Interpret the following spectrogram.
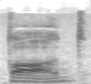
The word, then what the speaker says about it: ض: The difference between the dad is that it's going to be pronounced full-mouthed, or you're going to purse your lips, and it has a kind of rich sound to it.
